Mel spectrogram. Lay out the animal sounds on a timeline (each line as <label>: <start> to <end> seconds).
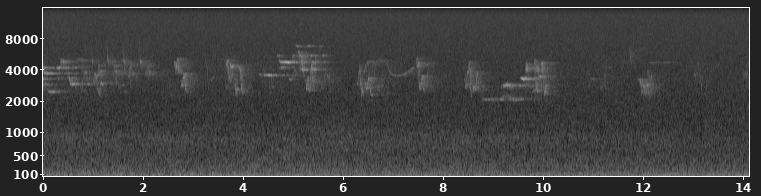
Hermit Thrush (Catharus guttatus): 0.0 to 1.5 seconds
Red-eyed Vireo (Vireo olivaceus): 0.0 to 14.1 seconds
Ovenbird (Seiurus aurocapilla): 0.7 to 2.3 seconds
Hermit Thrush (Catharus guttatus): 4.2 to 5.9 seconds
Eastern Wood-Pewee (Contopus virens): 6.2 to 7.5 seconds
Hermit Thrush (Catharus guttatus): 8.6 to 10.6 seconds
